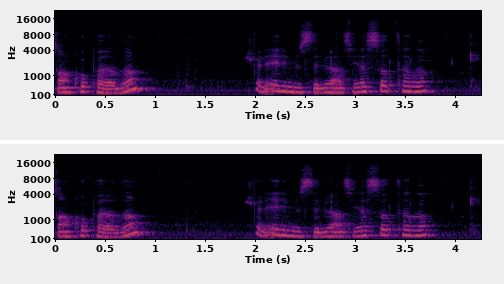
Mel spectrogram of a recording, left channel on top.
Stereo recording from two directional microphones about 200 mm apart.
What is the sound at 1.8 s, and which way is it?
Speech, 30° left (ahead or behind).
